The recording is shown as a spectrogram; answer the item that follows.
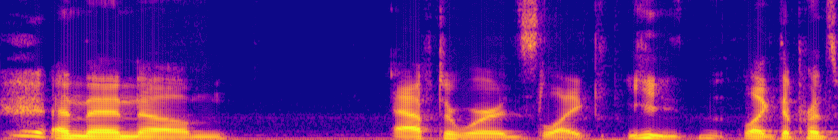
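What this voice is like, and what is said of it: Usual voice. Nothing is said of it.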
